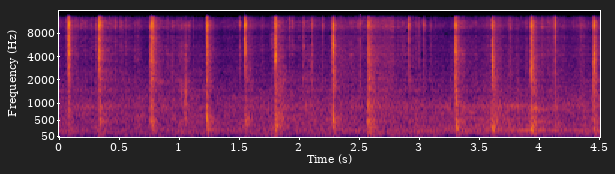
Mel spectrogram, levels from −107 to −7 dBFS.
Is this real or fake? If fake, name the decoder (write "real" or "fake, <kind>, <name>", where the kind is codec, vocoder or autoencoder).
fake, codec, SNAC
